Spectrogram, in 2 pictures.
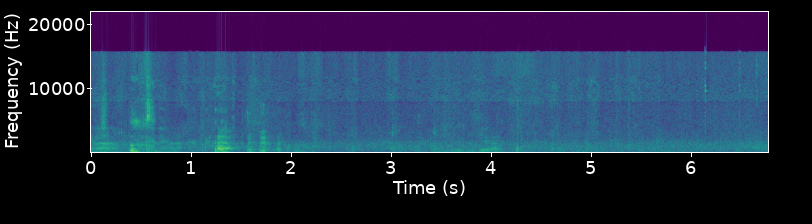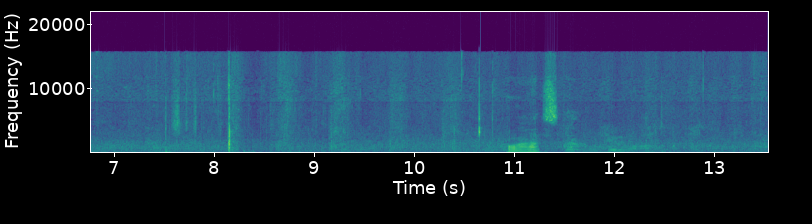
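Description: Several people talk quietly nearby.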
